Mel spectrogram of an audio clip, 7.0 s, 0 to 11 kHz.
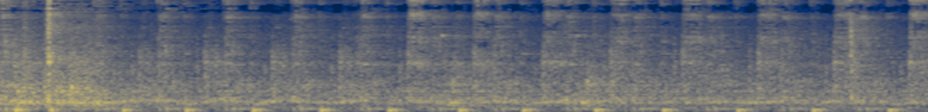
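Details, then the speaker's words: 1969 Cub Cadet 105 reassembled engine that had run on the bench: uneven, stumbling single-cylinder beat that never settles into a steady idle; running rough. Owner suspects a flooding issue. "foreign it seems like we're having some kind of flooding issue which doesn't make sense how is it it started up on the bench you guys saw it we started it up and it ran it tried to start"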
